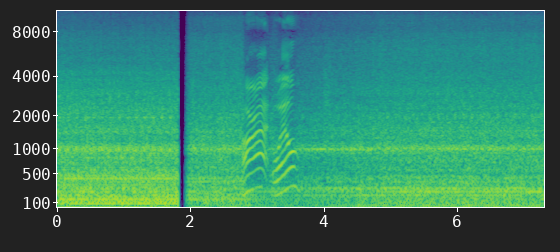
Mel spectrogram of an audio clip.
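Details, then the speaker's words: Cold diesel concrete pump engine running after replacing the old lift pump suspected of sucking air into the fuel system and cracking fuel lines to bleed air: settles into a steady, even run with no hunting or stumble, already sounds better. "so I'm going to let it run for a little bit I don't want to get my hoax up too much but it already sounds better"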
